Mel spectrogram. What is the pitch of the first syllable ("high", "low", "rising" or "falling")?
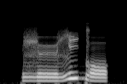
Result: low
